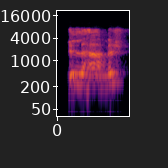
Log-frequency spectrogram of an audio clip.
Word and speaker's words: Lillehammer: Lillehammer. – Jeez, you can even pronounce Swedish. Lillehammer. – That's better.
